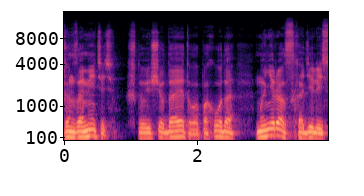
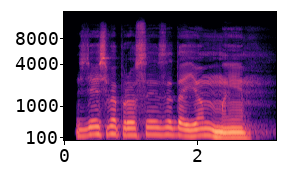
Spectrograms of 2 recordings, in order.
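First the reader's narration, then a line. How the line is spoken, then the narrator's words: Lazy, creaky drawl. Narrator (Russian): с показной линцой проскрипел председатель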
